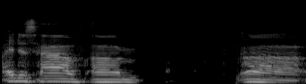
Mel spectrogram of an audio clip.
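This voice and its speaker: A young man hosting a casual live stream, his voice hoarse and cracking after a sore throat, rambling and clearing his throat as he chats with viewers. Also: medium pitch, drawn-out words. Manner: rambling, chatty, frequent fillers and throat clearing.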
